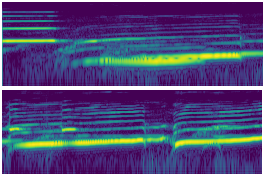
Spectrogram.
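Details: A female gibbon, apparently the family's mother, at a gibbon conservation center in Santa Clarita, California, gives loud, rising whooping notes, a territorial call announcing the family's area to neighbours.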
